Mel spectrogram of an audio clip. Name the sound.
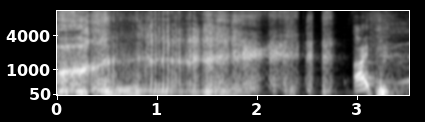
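imitation of loud snoring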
